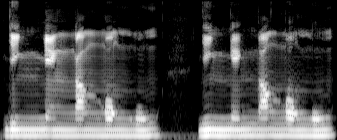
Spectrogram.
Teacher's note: o u，但是都后面都加一个 ng 哈，发出 yin yang ang ongu， yin yang ang ongu，这个是非常好一个练习鼻腔共鸣的方式啊，因为 yin yang ang ong u 中间就包含了这个鼻腔的开关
